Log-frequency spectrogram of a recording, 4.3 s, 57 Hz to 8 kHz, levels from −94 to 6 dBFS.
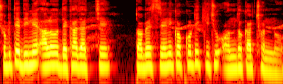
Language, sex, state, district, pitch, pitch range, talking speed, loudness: Bengali, male, West Bengal, Alipurduar, 160 Hz, 155-175 Hz, 140 wpm, -17 LUFS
